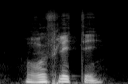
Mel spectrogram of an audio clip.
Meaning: to reflect (to mirror, or show the image of something)
- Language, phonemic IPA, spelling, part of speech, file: French, /ʁə.fle.te/, refléter, verb, Fr-refléter.ogg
